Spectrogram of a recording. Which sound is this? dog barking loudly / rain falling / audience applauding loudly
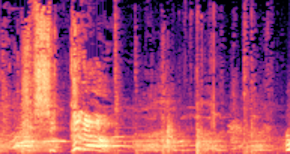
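dog barking loudly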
